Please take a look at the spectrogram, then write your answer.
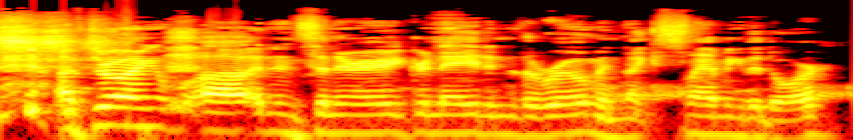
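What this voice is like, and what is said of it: Usual voice. Nothing is said of it.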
